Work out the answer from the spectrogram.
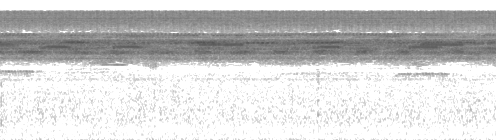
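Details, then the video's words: Nocturnal insect chorus in Costa Rican rainforest near Corcovado National Park on the Osa Peninsula, at midnight: a dense, steady high shimmering buzz with pulsing trills layered above, plus a fainter lower trill drifting in and out. "Midnight Insect Chorus"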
